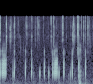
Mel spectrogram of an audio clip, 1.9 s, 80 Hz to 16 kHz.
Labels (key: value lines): label: biophony, knock croak
recorder: SoundTrap 300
